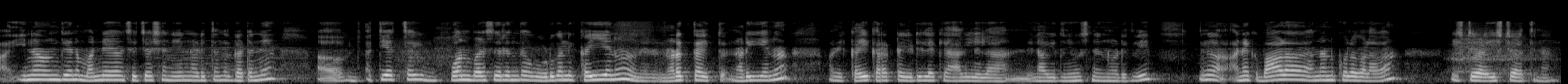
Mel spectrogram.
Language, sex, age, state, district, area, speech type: Kannada, male, 18-30, Karnataka, Yadgir, urban, spontaneous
